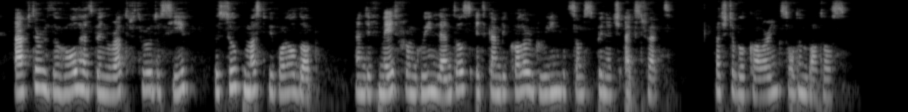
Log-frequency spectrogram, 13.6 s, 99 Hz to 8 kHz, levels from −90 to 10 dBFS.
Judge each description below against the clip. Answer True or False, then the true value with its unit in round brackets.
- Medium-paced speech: True (155 wpm)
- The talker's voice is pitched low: False (215 Hz)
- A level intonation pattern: True (2.1 semitones)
